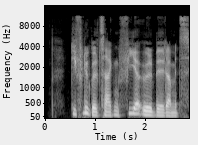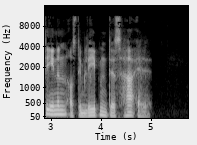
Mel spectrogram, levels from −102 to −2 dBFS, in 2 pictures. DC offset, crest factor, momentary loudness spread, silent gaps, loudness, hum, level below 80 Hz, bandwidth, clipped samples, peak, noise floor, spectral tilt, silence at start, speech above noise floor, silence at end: under 0.1%; 20 dB; 10 LU; none; -26 LUFS; none; -48 dBFS; 11.5 kHz; under 0.1%; -6 dBFS; -86 dBFS; -6 dB/octave; 0.5 s; 61 dB; 0.8 s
